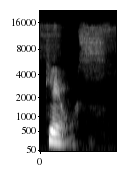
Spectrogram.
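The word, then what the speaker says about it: chaos: अब next word है हमारा चाउस। इसको तो चाउस ही पढ़ेंगे। जब मैंने इसको पहली बार देखा था तो मैंने भी चाउस ही पढ़ा था इसको, लेकिन इसकी करेक्ट प्रोनाउंसिएशन होती है केओस।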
